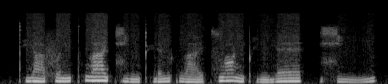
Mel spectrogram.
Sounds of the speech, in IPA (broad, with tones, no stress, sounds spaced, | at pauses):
t̪ʰ j ä˧˥ f ə˧˥ n pʰ w ä˥ t͡ɕ i˨˩ ŋ pʰ ɥ ɛ˦ n k w a˨˩ ɪ̯ t͡s w ɑ˥˩ ŋ pʰ i˩ ŋ j ɛ˥ | ɕ i˨˩˦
